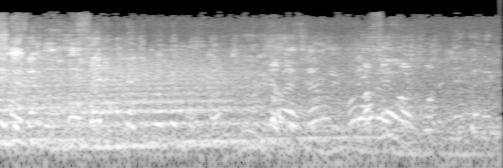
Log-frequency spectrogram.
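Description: A crowd of spectators chatters and calls out outdoors at a distance.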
